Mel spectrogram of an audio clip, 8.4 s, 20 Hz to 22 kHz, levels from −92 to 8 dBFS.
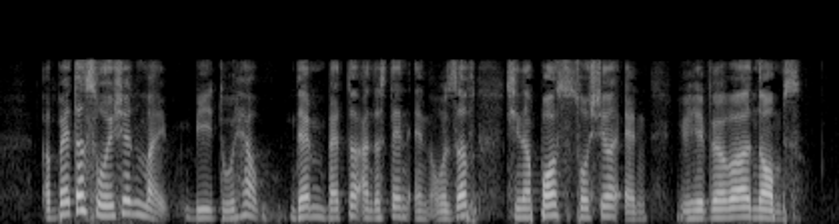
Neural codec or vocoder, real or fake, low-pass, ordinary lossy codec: codec, 44.1 kHz, 7.8 kbps, DAC; fake; 7.2 kHz; MP3, 48 kbps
